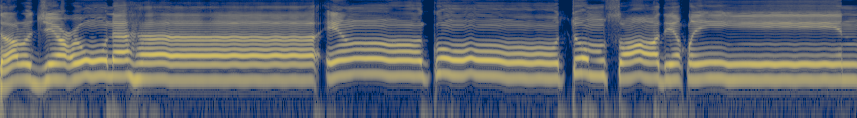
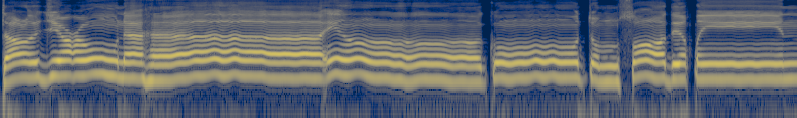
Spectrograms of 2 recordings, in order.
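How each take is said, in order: Both takes have the same delivery.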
